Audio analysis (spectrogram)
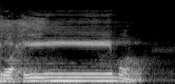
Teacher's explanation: Hi-nya ini dipanjangkan dengan iya karena sebelumnya adalah berharokat kasroh atau jer. Maka di sini 2 harokat atau 2 ketukan. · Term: mad asli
